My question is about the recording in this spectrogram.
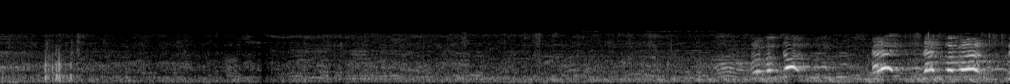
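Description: A single sharp knock about half a second in, then low background murmur, then near the end a run of loud, long-drawn shouted drill commands.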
